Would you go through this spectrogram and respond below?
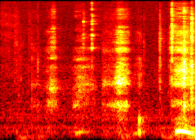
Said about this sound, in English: You're angry typing.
